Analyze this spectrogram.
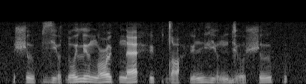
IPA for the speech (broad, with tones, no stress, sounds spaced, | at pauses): ʃ ɯ˧˩˧ p zʲ o˧˩˧ ɗ o˨˥ lʲ o˦˨ n ʕ y˦˨ p n æ˨˥ h y˦˨ p d ɑ˧˩˧ h y˨˥ n vʲ o˧˩˧ n ɡʲ o˧˩˧ ʃ ɯ˦˥ p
